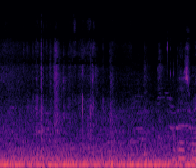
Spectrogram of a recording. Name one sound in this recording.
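A cardboard package rustles and clicks as it is pulled off a metal hook.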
